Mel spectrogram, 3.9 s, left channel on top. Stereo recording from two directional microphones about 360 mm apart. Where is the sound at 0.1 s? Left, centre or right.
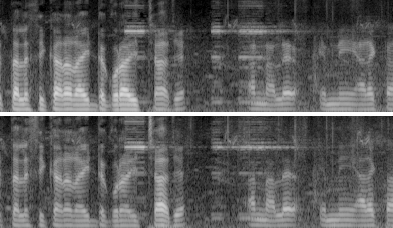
Centre.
